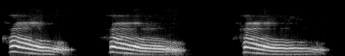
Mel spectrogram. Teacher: in the word cow, the sound glides from A to U, which is called diphthong. Diphthong అనేది ఏంటి అంటే ఒక sound నుండి ఇంకో సౌండ్ కి షిఫ్ట్ అవుతూ ఉంటది. · కవ్ అనే దానిలో ఏ అనే సౌండ్ నుండి యు అనే సౌండ్ కి అది చేంజ్ అవుతూ ఉంది. అంటే చేంజ్ అవడం కాదు, మూవ్ అవుతుంది, గ్లైడ్ అవుతుంది. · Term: డిప్థాంగ్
